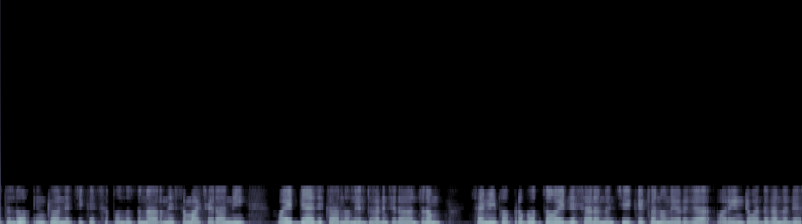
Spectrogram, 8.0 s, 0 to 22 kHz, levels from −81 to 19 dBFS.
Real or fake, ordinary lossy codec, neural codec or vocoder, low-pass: fake; none; codec, 16 kHz, 2 kbps, X-Codec, HuBERT features, trained on balanced general audio; 3.6 kHz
